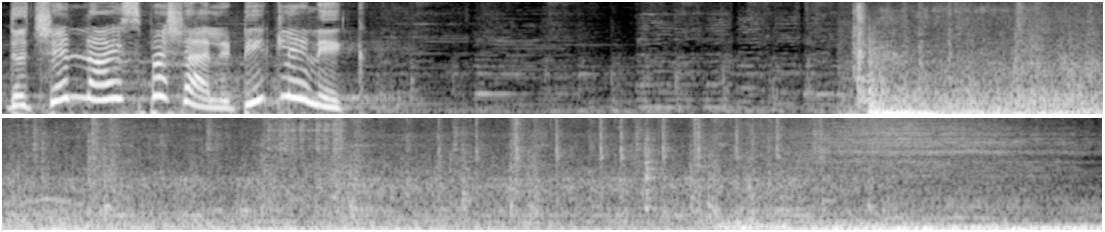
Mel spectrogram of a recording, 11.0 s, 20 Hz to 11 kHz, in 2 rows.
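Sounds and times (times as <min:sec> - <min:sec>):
deep bass: 0:04.2 - 0:08.2
sharp clicking hits: 0:04.2 - 0:11.0.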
